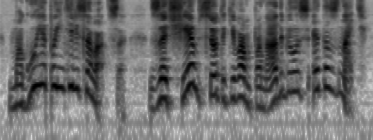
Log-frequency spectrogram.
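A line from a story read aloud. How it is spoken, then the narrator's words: Plain. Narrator (Russian): спросил Мерблис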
